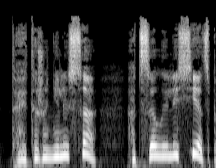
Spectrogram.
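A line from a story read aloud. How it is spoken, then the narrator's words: Stunned girl babbling. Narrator (Russian): потрясенно пролепетала девушка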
